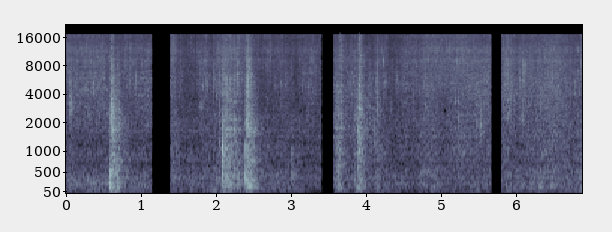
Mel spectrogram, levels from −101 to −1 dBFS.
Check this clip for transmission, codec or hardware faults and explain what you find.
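The sound drops into three soft-edged silences, at 1.13 to 1.40 s, 3.40 to 3.58 s, and 5.66 to 5.81 s, each fading out and back in. This is AAC frame loss with muting. The decoder zeroed the missing frames, and the overlapping windows smoothed the edges. The gaps span roughly 256, 171 and 149 ms.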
